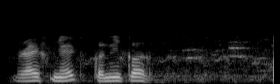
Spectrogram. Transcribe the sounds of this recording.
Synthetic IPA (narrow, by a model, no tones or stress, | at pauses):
ɾajʂneːʈkəmikəɾ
